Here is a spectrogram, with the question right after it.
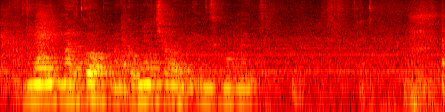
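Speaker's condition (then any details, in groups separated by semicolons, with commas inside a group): No condition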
